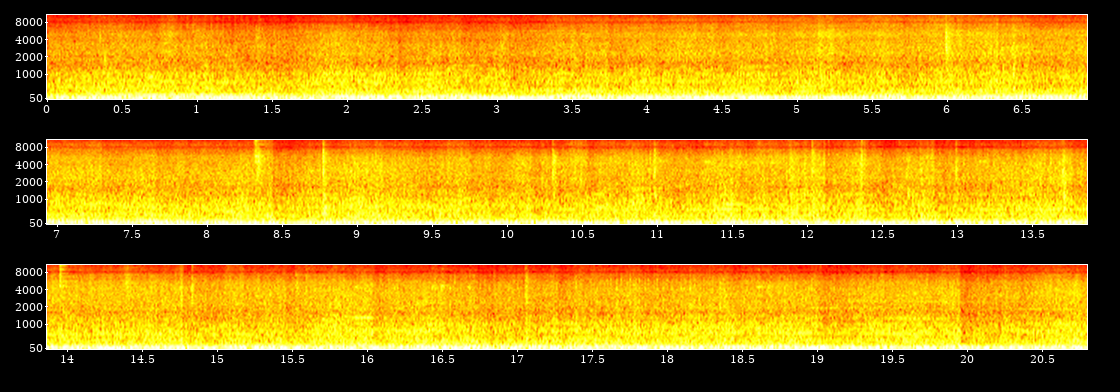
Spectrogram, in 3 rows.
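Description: Scania N94UD OmniDekka double-decker bus's diesel engine running steadily with a deep, even drone, heard from inside the upper deck, with a few faint clicks and rattles from the body.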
